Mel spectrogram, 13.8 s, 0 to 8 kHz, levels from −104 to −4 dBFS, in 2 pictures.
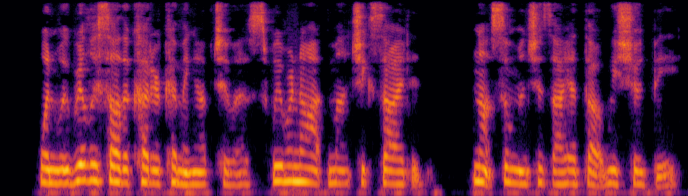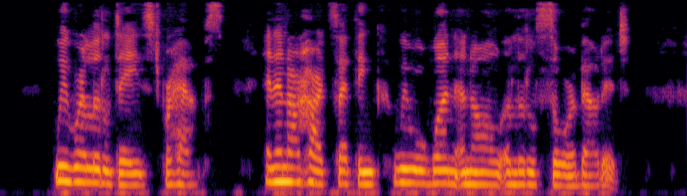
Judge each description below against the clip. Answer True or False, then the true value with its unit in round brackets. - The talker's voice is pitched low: False (195 Hz)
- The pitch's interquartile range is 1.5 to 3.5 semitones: True (2.6 semitones)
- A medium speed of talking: False (210 wpm)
